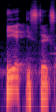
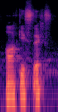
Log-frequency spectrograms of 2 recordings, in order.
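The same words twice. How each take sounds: First: "Hickey" said in place of hockey, higher; exaggerated accented vowel. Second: Said in the usual way. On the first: Streamer joking about Canadian hockey sticks, "Hickey" with twisted vowel.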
